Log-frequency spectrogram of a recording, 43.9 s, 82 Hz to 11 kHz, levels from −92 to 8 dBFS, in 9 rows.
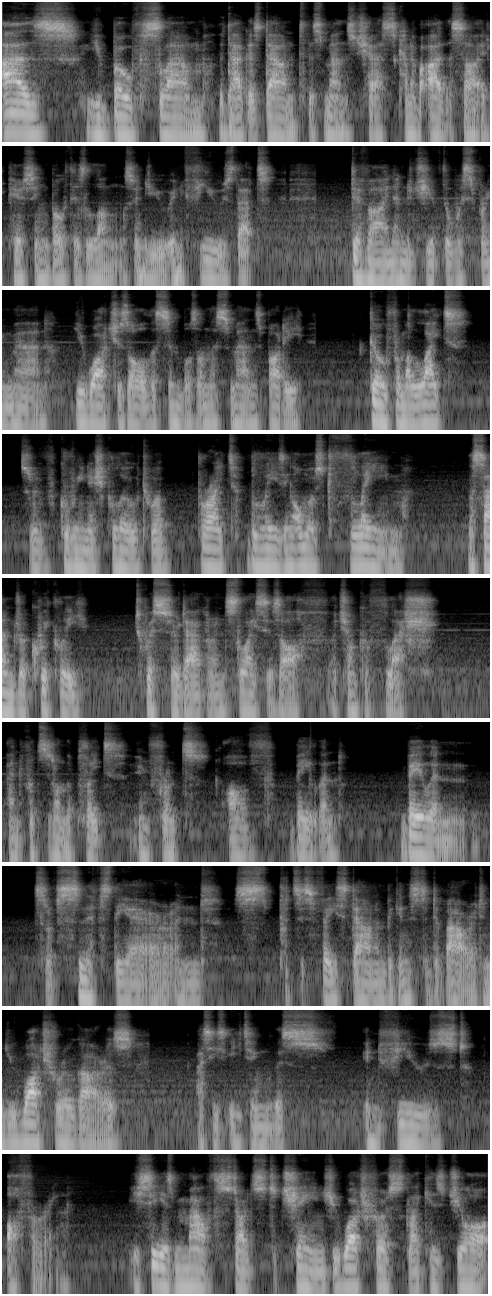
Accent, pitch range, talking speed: British, 90-100 Hz, 155 wpm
